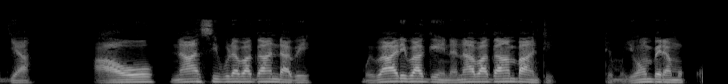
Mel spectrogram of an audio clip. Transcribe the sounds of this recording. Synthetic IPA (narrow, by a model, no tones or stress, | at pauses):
ɟːa | awo̞naːsiβulaβaɡaːndaβe̞ | βwe̞βaliβaɡe̞ːndanaːβaɡaːmbaːnti | te̞mṵjo̞ːmbe̞ɾamukkː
